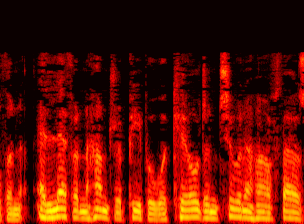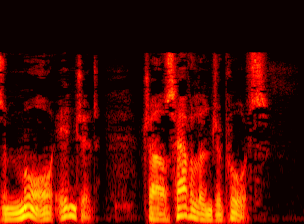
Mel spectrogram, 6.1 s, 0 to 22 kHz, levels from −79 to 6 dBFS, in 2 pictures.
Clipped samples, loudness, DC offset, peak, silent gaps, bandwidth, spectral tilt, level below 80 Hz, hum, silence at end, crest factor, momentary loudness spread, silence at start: under 0.1%; -23 LUFS; under 0.1%; -6 dBFS; none; 8.8 kHz; -6 dB/octave; -48 dBFS; none; 0.35 s; 16 dB; 7 LU; 0 s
